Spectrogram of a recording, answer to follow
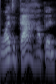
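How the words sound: It is said in an annoyed tone.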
